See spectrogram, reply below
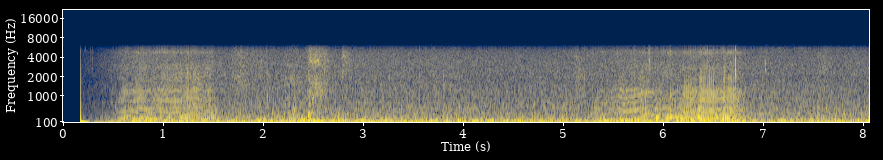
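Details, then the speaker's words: Loud, deep, rattling snoring from a sleeping female cat, long breaths, about two cycles over eight seconds, unusually loud for a cat; owner wonders about sleep apnea and doubts it is healthy: snoring. "Hey, wake up. Use a snore. You got like sleep apnea or something, babe. I'm telling you, you're going crazy over there."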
